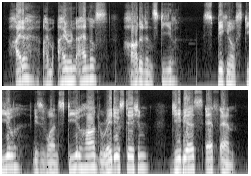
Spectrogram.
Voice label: hard radio station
